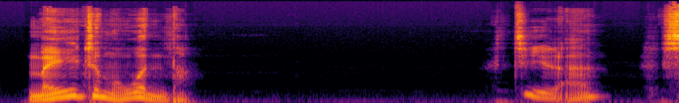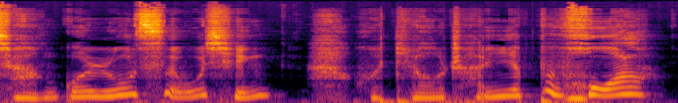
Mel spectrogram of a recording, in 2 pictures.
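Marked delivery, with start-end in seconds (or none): 2.6-6.7 Diaochan's desperate vow. A narrator's reading. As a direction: threaten to die, high and pleading. Diaochan threatens suicide. (貂蝉以死相逼，声音高而柔)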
